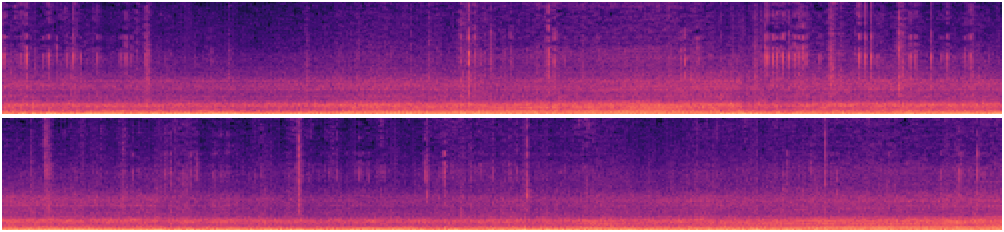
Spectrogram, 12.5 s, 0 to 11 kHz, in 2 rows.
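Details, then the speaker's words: 2006 Subaru WRX Hawkeye with aftermarket cannon-style exhaust, cruising: steady deep, throaty exhaust drone under road rumble, not too loud, sounds healthy; owner suspects a slight exhaust leak somewhere. "uh this is an actual exhaust and it sounds okay it doesn't sound too loud it's not too obnoxious so i don't mind that"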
